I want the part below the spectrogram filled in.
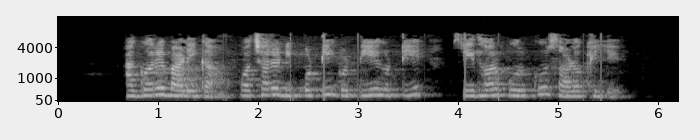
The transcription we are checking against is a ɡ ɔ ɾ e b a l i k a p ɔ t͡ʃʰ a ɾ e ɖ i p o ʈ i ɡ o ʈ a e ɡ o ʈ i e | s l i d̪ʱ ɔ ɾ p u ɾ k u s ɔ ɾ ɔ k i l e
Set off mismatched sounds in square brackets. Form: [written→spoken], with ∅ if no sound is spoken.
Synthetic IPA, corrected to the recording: a ɡ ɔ ɾ e b a [l→ɭ] i k a p ɔ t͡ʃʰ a ɾ e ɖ i p o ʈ i ɡ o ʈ [a→i] e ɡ o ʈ i e | s [l→ɾ] i d̪ʱ ɔ ɾ p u ɾ k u s ɔ [ɾ→ɭ] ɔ [k→kʰ] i l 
